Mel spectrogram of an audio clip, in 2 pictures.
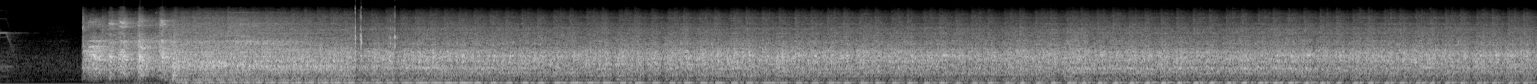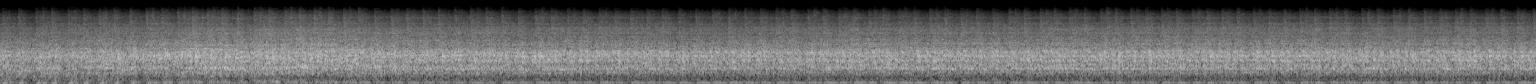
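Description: Kawasaki Vulcan 1600 Nomad's V-twin engine starting about a second in, with a brief higher flare, then idling steadily with a low, even pulsing beat.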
